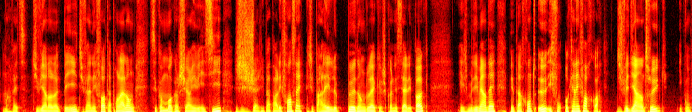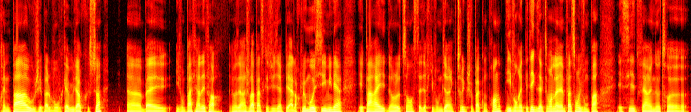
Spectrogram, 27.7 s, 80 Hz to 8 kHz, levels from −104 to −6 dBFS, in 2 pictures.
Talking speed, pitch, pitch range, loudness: 275 wpm, 110 Hz, 100-125 Hz, -21 LUFS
